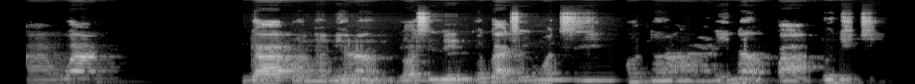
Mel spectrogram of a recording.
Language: Yoruba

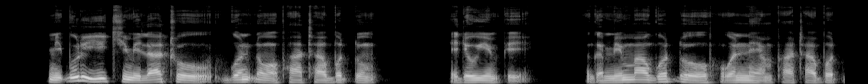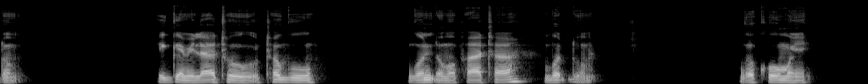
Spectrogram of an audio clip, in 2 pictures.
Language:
Borgu Fulfulde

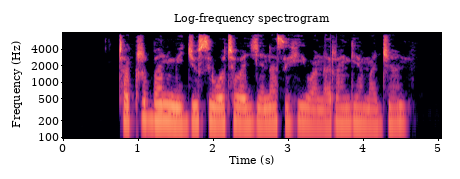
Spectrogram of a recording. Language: Swahili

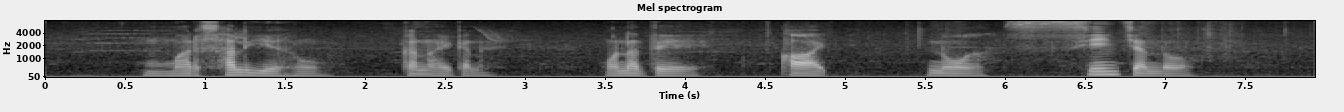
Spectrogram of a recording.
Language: Santali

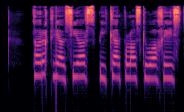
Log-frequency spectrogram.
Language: Pashto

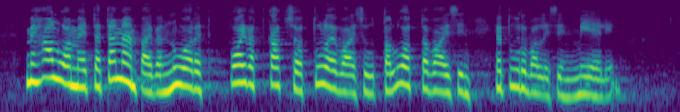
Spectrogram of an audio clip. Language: Finnish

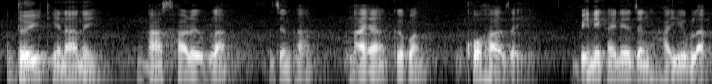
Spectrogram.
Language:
Bodo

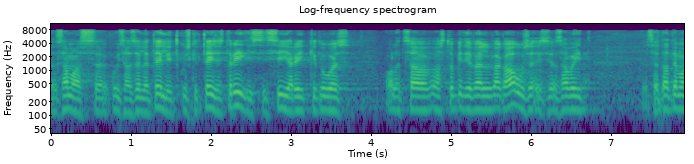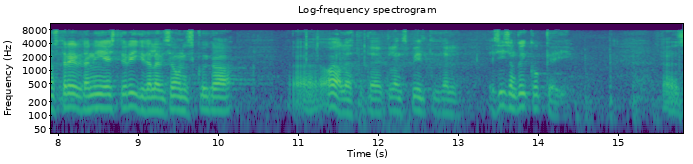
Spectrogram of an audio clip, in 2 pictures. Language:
Estonian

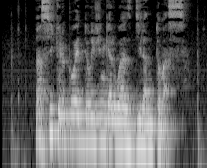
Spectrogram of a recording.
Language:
French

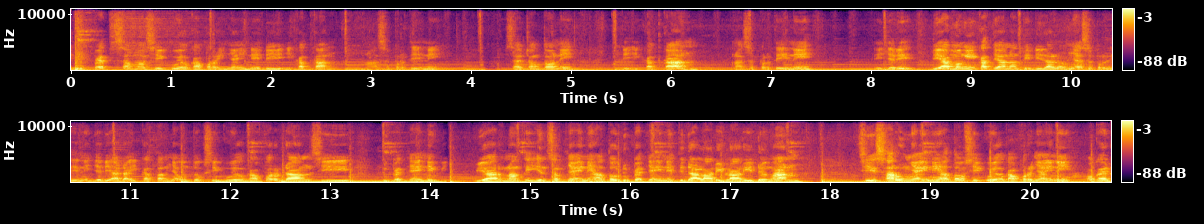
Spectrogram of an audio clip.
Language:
Indonesian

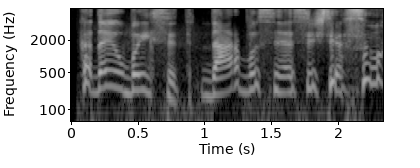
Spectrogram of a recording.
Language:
Lithuanian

